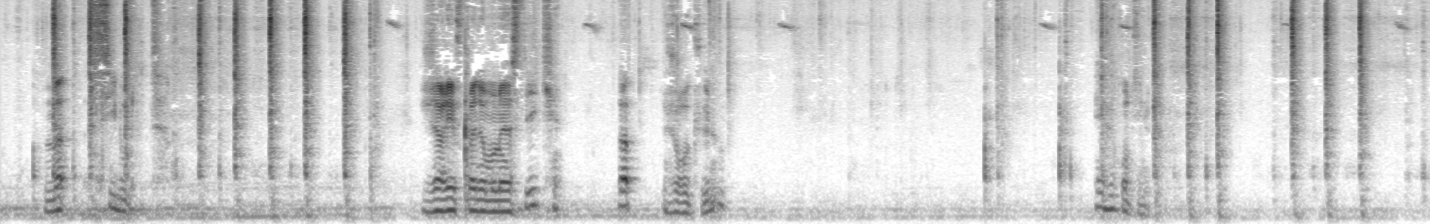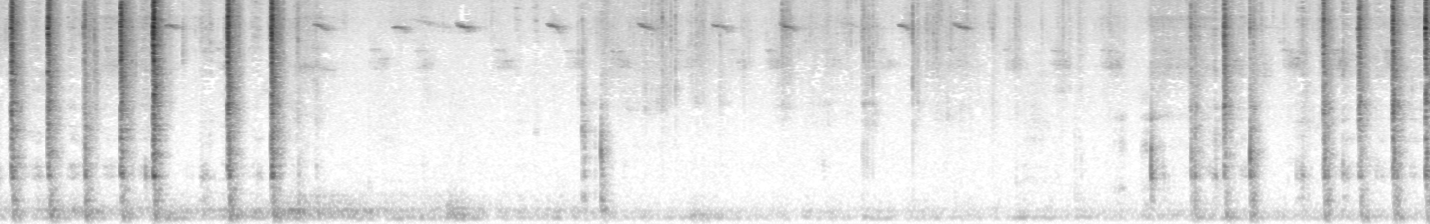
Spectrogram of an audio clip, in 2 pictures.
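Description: A knife chops herbs on a wooden board with quick, sharp taps.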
